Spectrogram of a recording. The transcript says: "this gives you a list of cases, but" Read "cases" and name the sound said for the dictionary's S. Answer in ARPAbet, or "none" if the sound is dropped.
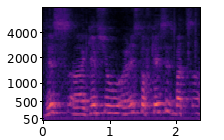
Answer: S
